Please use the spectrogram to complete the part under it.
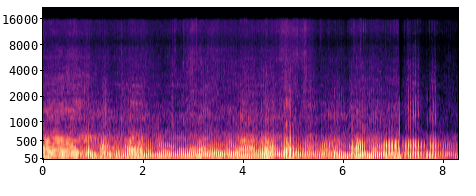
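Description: Another motorbike engine buzzes a short way ahead.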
